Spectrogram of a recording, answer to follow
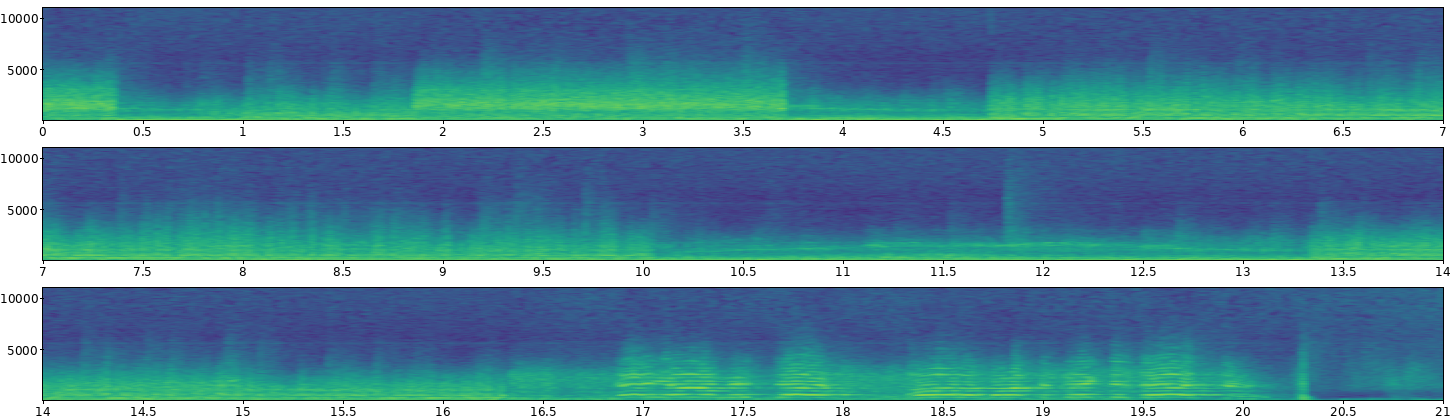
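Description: Film sound effects of a storm and a crashing airship: a steady roar of wind and deep rumble as the broken dirigible falls, changing abruptly at edits. A whistling tone rises and falls about halfway through.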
